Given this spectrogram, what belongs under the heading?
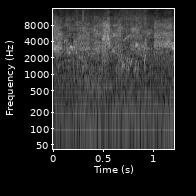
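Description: Pet parakeets chirp close by, a busy, overlapping twitter of bright tweets heard at steady loudness.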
